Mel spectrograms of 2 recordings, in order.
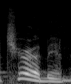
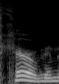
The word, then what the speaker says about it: cherubim: that we call a cherubim in the Hebrew I think it's carim it's a it's got a a hard C but we have a tendency to take the CH softly the cherubim a cherub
